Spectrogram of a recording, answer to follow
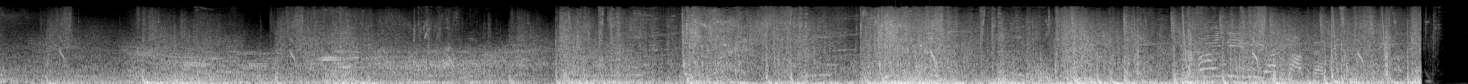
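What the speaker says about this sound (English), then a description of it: "I was shooting like crazy." Rapid bursts of gunfire from shooting in the video game Fortnite crackle almost nonstop, with booming hits and dense, loud volleys over a short gap, while a voice speaks faintly underneath.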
